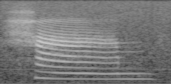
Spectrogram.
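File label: "haam6", Cantonese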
